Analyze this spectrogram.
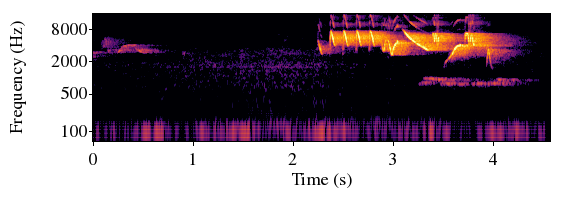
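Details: Yellow-fronted canary, or Mozambique, singing fast and dense as a training song for other birds: a soft whistle, then a bright burst of quick trilled notes and swooping high slurs, with a lower buzzy note beneath and a constant low hum.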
